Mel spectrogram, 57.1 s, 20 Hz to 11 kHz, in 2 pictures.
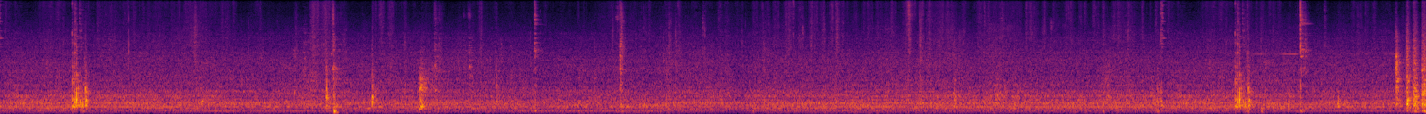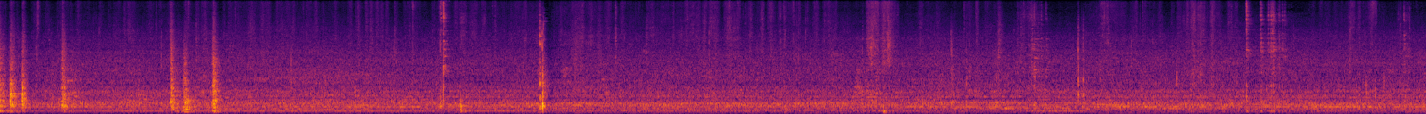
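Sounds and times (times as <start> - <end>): steady hum: 0.0 - 57.0
pans and utensils clattering: 53.5 - 54.4.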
